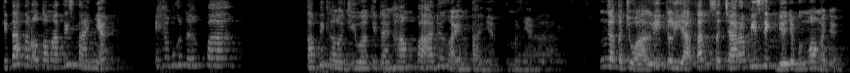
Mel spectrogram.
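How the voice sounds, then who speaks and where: A woman's voice: high-pitched, animated, brisk, a little hiss or hum. A woman in her late thirties giving a casual, chatty workshop talk to an audience. She laughs often and acts out the voices of the people she quotes. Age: 30s. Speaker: trainer.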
